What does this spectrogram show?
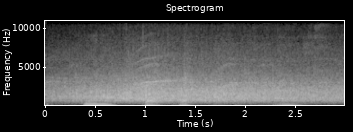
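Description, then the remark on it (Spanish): Steady applause from a group, given as a farewell to a guest: a dense wash of clapping that holds at an even loudness throughout, with a few brief voiced sounds breaking through underneath. “lo despedimos a, a con un aplauso.”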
